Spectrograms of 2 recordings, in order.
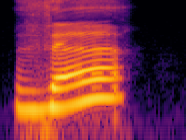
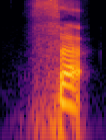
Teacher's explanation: za dan sa itu di ujung lidah ya, sama-sama di ujung lidah, tetapi beda sifatnya ya, beda cara keluar hurufnya. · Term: idgham mutaqaribain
